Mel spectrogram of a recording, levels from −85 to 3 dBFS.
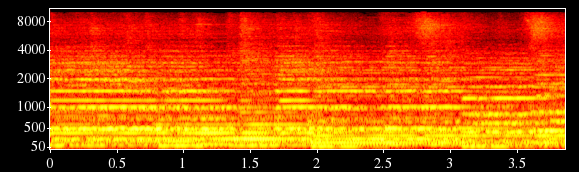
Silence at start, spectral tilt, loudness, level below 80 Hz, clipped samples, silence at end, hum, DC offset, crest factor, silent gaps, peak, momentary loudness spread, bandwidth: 0 s; -5.5 dB/octave; -14 LUFS; -32 dBFS; under 0.1%; 0 s; none; under 0.1%; 12 dB; none; -2 dBFS; 2 LU; 10.5 kHz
